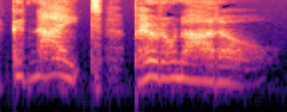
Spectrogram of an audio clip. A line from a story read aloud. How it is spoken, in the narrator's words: the man with the broom whispered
